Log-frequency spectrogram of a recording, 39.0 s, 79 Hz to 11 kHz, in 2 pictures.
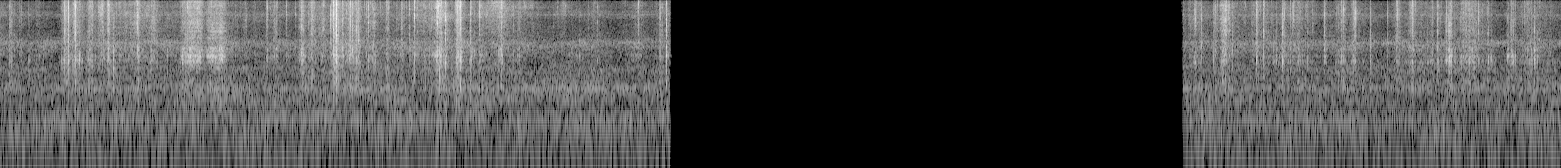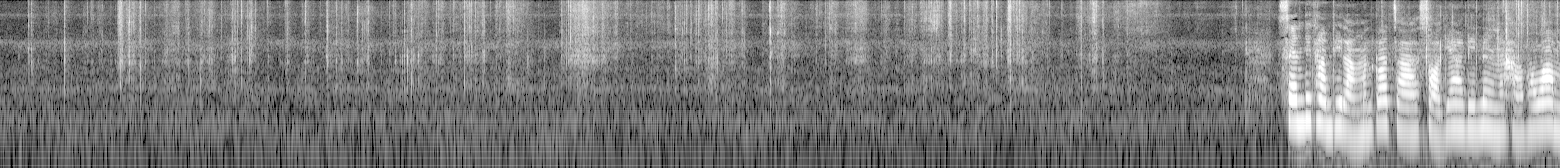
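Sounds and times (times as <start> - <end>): plastic ribbon crinkling: 0.0 - 6.6, 14.8 - 34.0, 37.2 - 39.0.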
